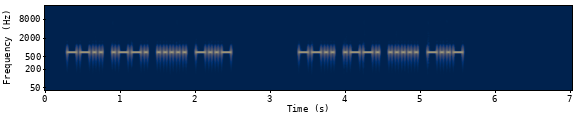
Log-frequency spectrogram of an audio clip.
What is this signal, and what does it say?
Morse code, heard as a keyed tone, about 28 wpm, 700 Hz. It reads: ZP5X ZP5X
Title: DXCC-100 Call Signs - 4 Characters - Repeated 2x - 28wpm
